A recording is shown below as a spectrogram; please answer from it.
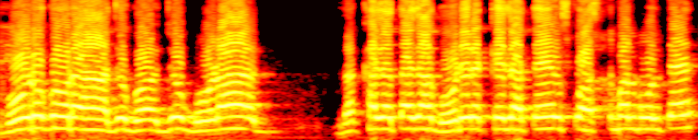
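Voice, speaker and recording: A man's voice: extremely high pitch, flat delivery, a little fast, rough recording. A male teacher giving an exam-prep grammar lesson, asking questions and answering them himself, and spelling words out letter by letter.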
